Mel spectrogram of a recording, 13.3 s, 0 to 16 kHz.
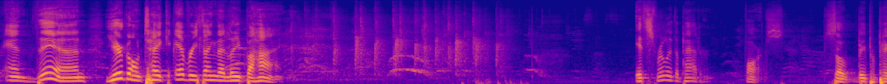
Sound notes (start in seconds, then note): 4.3 audience applauding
